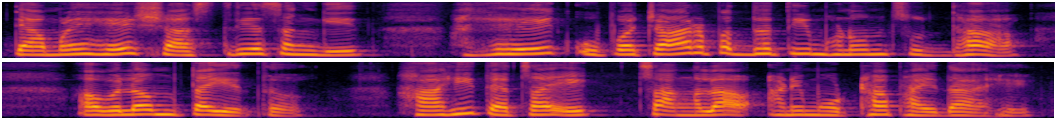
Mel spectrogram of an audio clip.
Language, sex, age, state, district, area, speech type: Marathi, female, 60+, Maharashtra, Pune, urban, spontaneous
